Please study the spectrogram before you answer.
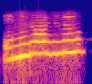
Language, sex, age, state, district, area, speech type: Telugu, female, 60+, Andhra Pradesh, N T Rama Rao, urban, conversation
